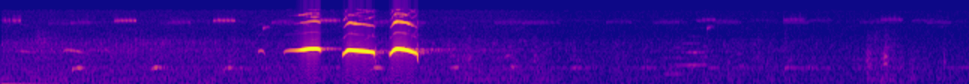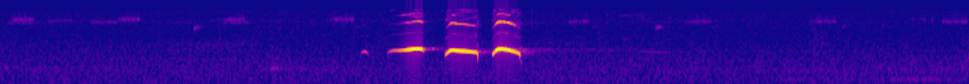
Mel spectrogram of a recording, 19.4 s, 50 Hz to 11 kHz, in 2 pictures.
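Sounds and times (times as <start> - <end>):
Chestnut-crowned Antpitta calling: 0.0 - 5.8, 13.3 - 16.4.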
